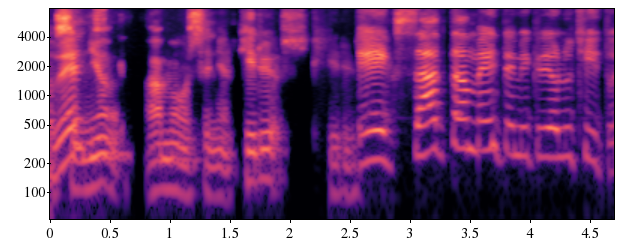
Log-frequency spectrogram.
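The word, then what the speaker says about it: Κύριος: Kyrios, Kyrios. Exactamente, mi querido Luchito. Es Kyrios, pero algunos dicen curios porque la Y parece una U, pero no es una U.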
